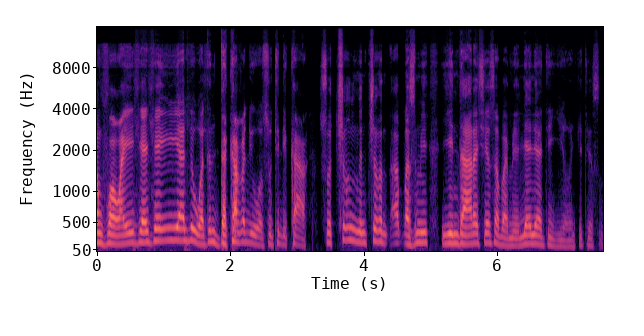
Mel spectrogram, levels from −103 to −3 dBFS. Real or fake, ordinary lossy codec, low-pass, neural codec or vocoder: real; Opus, 24 kbps; 14.4 kHz; none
